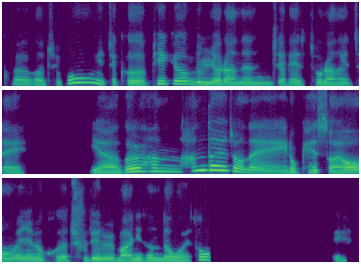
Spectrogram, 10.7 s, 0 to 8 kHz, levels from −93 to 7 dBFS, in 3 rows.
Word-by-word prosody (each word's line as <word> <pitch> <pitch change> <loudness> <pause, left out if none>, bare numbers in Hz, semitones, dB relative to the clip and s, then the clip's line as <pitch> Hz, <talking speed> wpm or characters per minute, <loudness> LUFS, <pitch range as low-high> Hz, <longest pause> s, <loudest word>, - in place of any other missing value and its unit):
그래 210 -3 -6
가지고 305 - -2
이제 225 -3 -7
그 185 -3 -2
피그뮐러라는 195 -8 -1
이제 170 -2 -7
레스토랑을 175 0 -4
이제 165 - -7 0.7
예약을 190 +10 +4
한 285 -3 -2
1 390 +1 +3
달 410 -2 +7
전에 210 - +1
이렇게 180 +4 -4
했어요. 200 -1 +3
왜냐면 195 -1 -1
거기가 185 -2 -4
줄을 190 -2 -1
많이 170 +2 +1
선다고 190 -3 0
해서. 260 +9 -1 1.2
네. 185 0 -11
195 Hz, 290 characters per minute, -24 LUFS, 180-235 Hz, 1.2 s, 달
